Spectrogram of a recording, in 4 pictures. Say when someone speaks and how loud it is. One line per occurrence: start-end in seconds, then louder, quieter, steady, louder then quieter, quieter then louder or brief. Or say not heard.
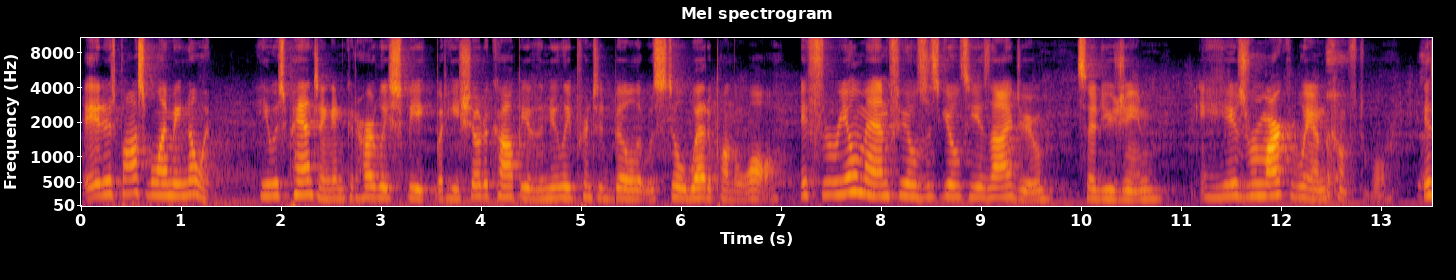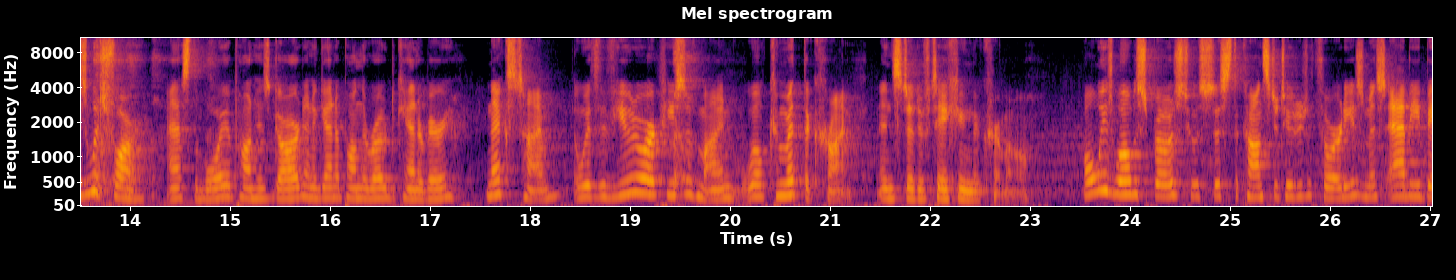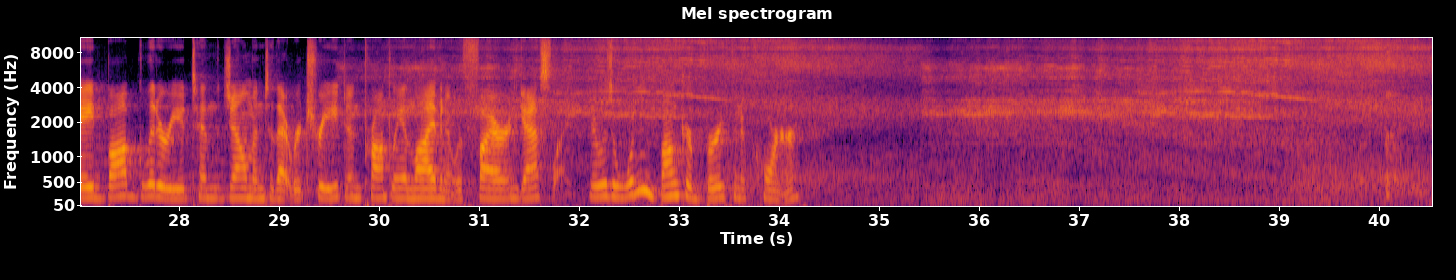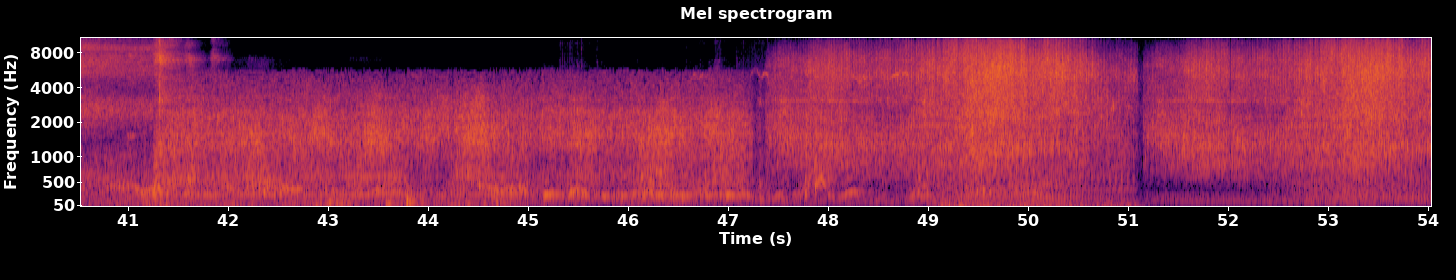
0.0-34.3 steady.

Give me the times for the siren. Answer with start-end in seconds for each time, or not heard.
not heard.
